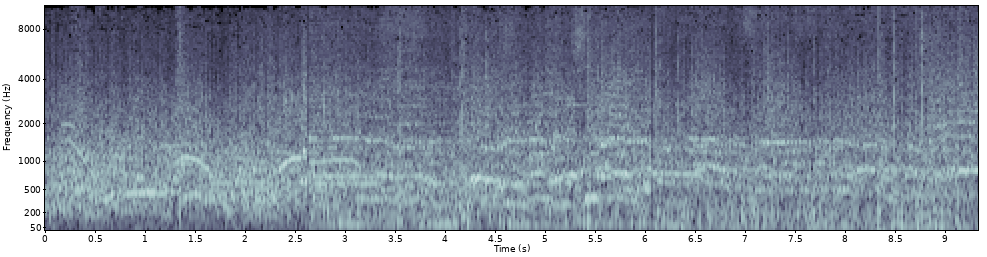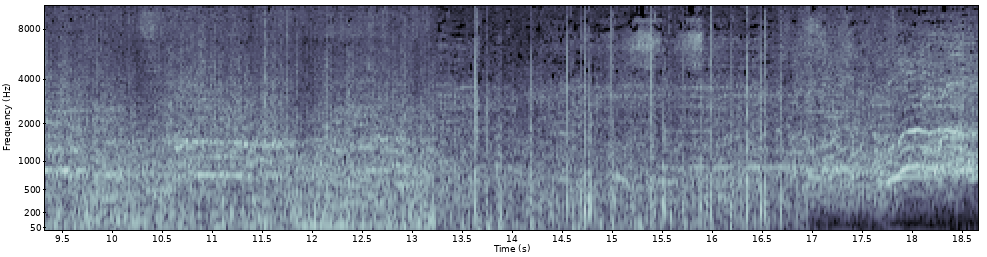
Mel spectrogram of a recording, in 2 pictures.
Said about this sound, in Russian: А вот в бразильском Рио-де-Жанейро Новый год обычно встречают на берегу. В этот раз на знаменитом пляже Копакабана собралось около 2 миллионов человек. Для них небо озарил праздничный фейерверк. Он, кстати, считается крупнейшим в Латинской Америке.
